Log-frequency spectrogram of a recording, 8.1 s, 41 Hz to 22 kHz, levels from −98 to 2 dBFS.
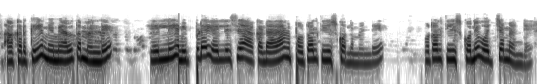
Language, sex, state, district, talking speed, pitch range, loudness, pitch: Telugu, female, Andhra Pradesh, Srikakulam, 110 wpm, 230-270 Hz, -11 LUFS, 250 Hz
